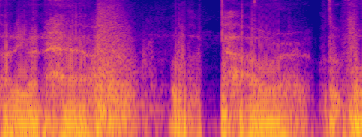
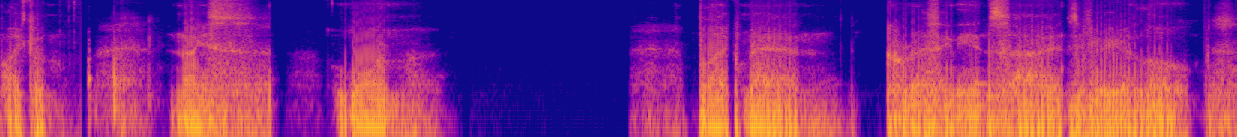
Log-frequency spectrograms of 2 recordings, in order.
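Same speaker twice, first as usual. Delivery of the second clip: deep, low put-on rasp, slow and drawn out; 2 semitones lower than usual. Joking with others who asked for quiet, put-on low raspy voice. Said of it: "you like the sound of my nice, raspy, low voice".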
